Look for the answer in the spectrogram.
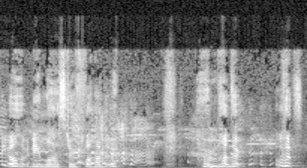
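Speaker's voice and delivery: grief spilling over as she speaks of her family; tearful breakdown. Acted. Sister grieving at funeral.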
